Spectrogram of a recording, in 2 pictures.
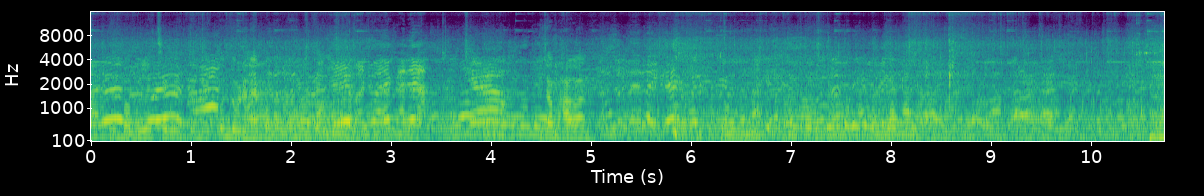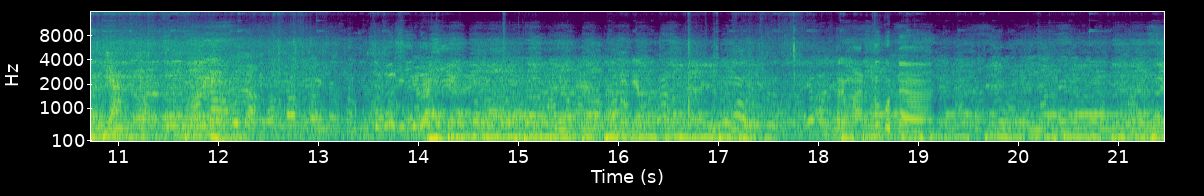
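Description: A large outdoor crowd of men chatters and shouts.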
